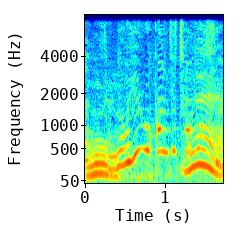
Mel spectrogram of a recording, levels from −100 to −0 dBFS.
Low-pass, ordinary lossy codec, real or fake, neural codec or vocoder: 7.2 kHz; none; fake; codec, 16 kHz, 2 kbps, FunCodec, trained on Chinese and English, 25 frames a second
